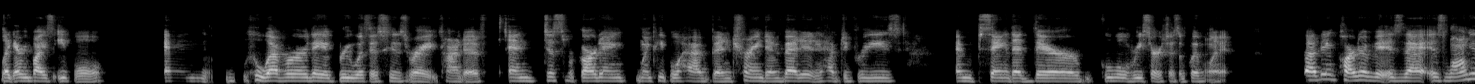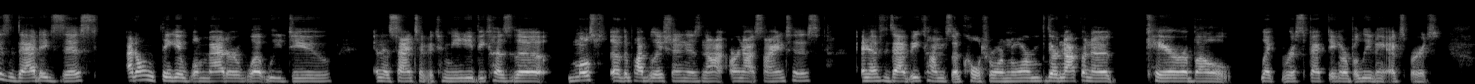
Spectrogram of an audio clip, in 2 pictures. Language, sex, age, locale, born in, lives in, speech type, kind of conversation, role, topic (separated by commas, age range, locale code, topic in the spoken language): English, female, 35-39, en-US, United States, United States, conversation, unstructured, none, Do you think science is sometimes used to justify unfair actions?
